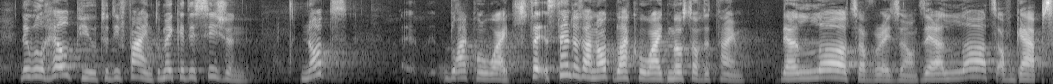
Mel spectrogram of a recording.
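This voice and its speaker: This woman's voice sits fairly high and has a bright, sharp tone. She speaks with a Portuguese accent. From Portugal. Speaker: playground safety expert. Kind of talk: conference presentation. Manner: halting.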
